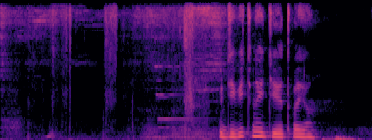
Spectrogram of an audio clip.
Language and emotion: Russian, neutral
